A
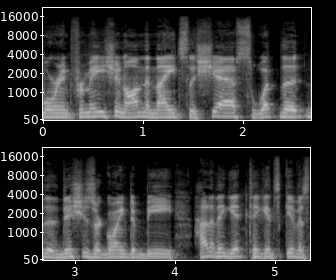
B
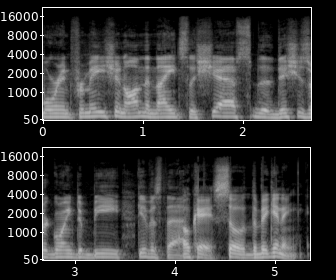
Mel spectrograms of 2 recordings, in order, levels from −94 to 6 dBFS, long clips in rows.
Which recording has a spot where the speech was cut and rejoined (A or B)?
B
